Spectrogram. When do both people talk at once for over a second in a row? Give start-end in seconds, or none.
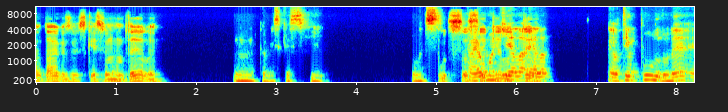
5.0-6.4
